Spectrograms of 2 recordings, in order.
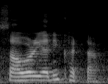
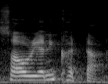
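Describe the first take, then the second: Both takes have the same delivery.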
